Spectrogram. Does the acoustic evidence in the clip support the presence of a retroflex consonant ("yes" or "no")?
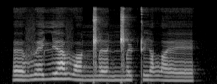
yes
